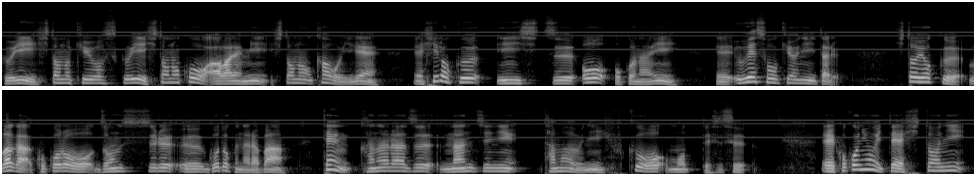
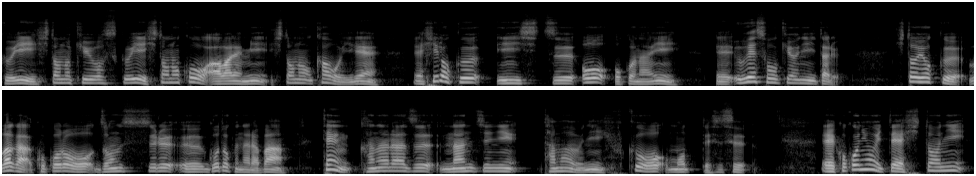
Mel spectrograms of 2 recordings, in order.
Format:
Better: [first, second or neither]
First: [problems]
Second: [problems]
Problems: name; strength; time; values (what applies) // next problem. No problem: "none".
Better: second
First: high-pitched whine; noticeable; throughout; 5 kHz, 20 dB below the speech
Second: none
